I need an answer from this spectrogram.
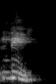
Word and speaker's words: gli: Gli studenti. Ajá, yo tengo ahí una pregunta. Adelante. En el artículo determinado masculino, justamente es el plural. Ese gli se pronuncia li.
